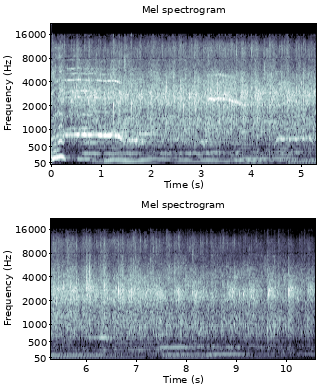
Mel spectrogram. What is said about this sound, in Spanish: Colócate de pie, dale un aplauso bien fuerte al Señor. Oye, si eso es un aplauso fuerte, estamos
